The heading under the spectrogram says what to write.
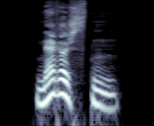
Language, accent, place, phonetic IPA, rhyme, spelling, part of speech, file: German, Germany, Berlin, [ˈnɛʁɪʃstn̩], -ɛʁɪʃstn̩, närrischsten, adjective, De-närrischsten.ogg
- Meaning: 1. superlative degree of närrisch 2. inflection of närrisch: strong genitive masculine/neuter singular superlative degree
